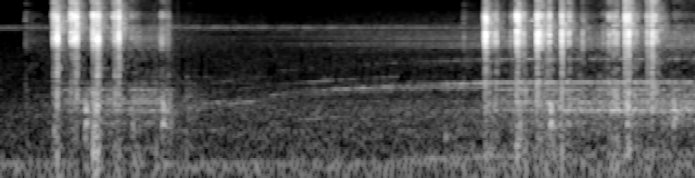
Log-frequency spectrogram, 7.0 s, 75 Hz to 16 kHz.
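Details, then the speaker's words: MIG welding trailer main frame, 3/16in to 1/8in wall: arc spits and crackles in irregular pops and spatter instead of a steady sizzle; welder suspects thick paint, poor prep or bad ground, plans to grind. "I can't tell what is going on there? seems like I didn't prep it enough I'm going to go get the grinder I'm going to grind it something ain't right its spitting do you hear it arcing out and stuff?"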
